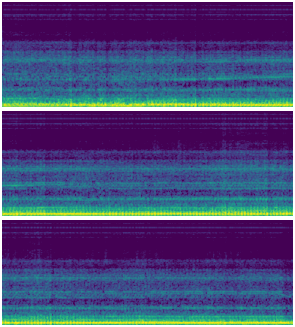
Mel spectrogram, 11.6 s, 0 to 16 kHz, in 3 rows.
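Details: BMW R1200GS Adventure twin idling with low uneven wavering thump, intermittent rough idle and stalling, typically after about 20 miles of fast A-road riding once in traffic.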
